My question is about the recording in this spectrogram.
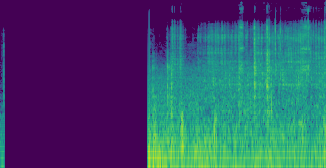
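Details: Restored motorized bike/moped two-stroke after clutch rebuild and new spark plug, third start attempt of the day; silence, then it catches and runs with a busy, slightly uneven rattle about four beats a second, starting and running normally.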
